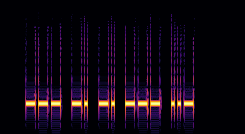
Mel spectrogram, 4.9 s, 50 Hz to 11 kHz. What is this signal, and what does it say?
Morse code, heard as a keyed tone, about 19 wpm, 800 Hz. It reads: ONNOU
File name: CW / DET / 1 3 1500C S B 18wpm 1916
